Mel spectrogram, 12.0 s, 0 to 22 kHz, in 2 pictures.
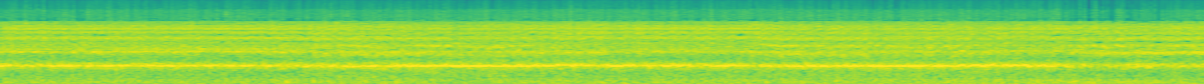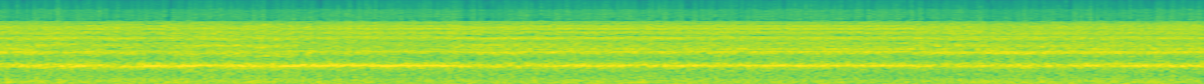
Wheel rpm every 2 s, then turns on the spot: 230, 220, 220, 220, 230, 230.
none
